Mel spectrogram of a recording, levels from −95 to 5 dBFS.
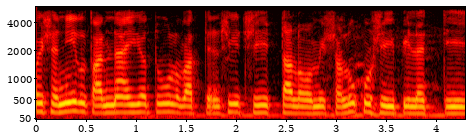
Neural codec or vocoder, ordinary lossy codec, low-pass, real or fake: codec, 16 kHz, 8 kbps, FreqCodec, larger model; none; 5.4 kHz; fake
